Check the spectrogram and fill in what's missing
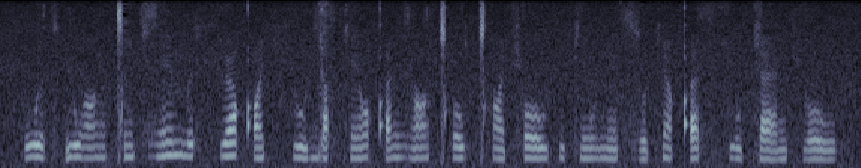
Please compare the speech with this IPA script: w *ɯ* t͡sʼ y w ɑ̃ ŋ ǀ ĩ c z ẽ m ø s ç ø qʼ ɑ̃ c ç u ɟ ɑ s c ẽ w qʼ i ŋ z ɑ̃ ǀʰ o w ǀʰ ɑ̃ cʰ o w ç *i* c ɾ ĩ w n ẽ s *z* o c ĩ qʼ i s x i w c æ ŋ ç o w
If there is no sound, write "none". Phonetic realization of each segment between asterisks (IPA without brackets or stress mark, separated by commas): ɯ, y, z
